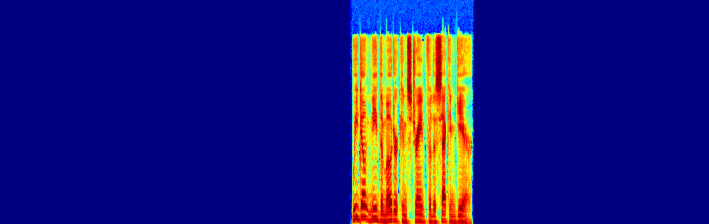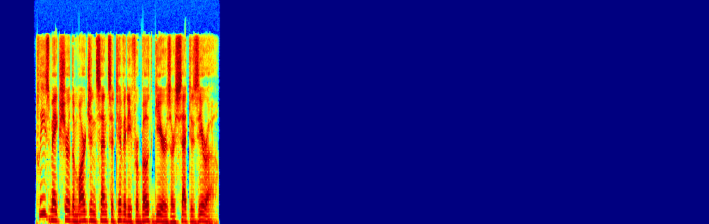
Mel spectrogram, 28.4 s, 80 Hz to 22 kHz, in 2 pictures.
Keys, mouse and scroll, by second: 0.1 click, 1.3 click, 2.8 shift+d, 7.7 shift+middle click, 8.3 middle click, 8.8 middle click, 9.2 click, 9.7 x, 11.6 click, 13.5-14.6 scroll down 5, 14.6 click, 14.6 scroll down 4, 15.4 click, 18.2 click, 19.6 click, 22.2 click, 22.9 click, 23.4-25.4 scroll down 1, 25.4 click, 25.4 scroll down 4, 25.4-26.1 scroll up 5, 26.2 shift+middle click, 26.6 middle click, 28.2 click.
